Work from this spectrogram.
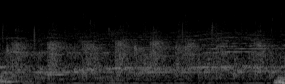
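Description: Church congregation at a Sunday service applauding, a continuous wash of many hands clapping at low level, with voices audible beneath it.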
